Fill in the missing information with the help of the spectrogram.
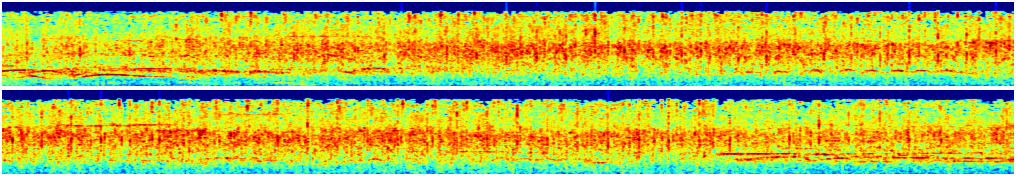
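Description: A steady wash of audience applause for a person being greeted, dense and loud, continuing without a break for about twenty seconds, with faint voices and whoops rising briefly through the clapping.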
